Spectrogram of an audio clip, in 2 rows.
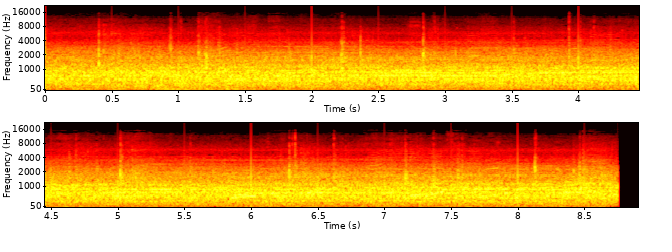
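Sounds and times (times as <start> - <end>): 
artificial crowd noise: 0.0 - 8.8.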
